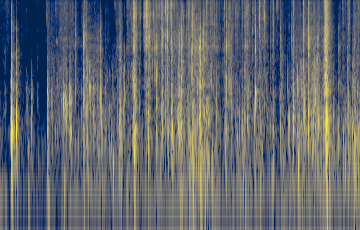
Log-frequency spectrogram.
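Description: Paper wrapping around an iron is crinkled and torn open from a package, with close, irregular crackles and rustles running throughout at a quiet level, without talk.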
